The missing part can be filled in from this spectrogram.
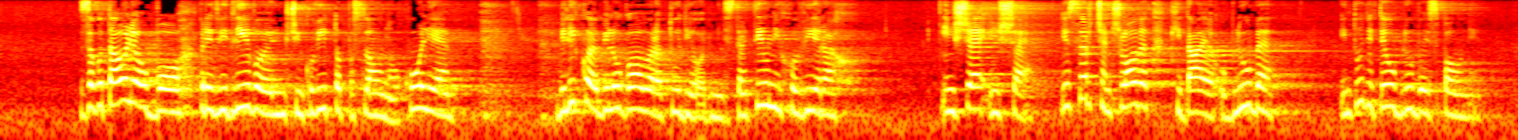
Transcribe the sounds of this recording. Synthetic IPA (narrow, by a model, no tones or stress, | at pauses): zaɡɔt̪aːwljawbopɾɛd̪ʋid̪lʲiːʋɔinut͡ʃiŋkɔʋiːt̪ɔpɔslɔwnɔːkoːljɛ | ʋɛlikɔjɛbiloɡɔːʋɔɾat̪uːd̪iɔa̰d̪minist̪ɾat̪iwnixɔʋiːɾax | inʃɛʔinʃɛjɛsəɾt͡ʃɛnt͡ʃlɔːʋɛkːid̪aːjɛʔɔblʲjuːbɛ | int̪uːd̪it̪eːɔblʲjuːbɛispɔwni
